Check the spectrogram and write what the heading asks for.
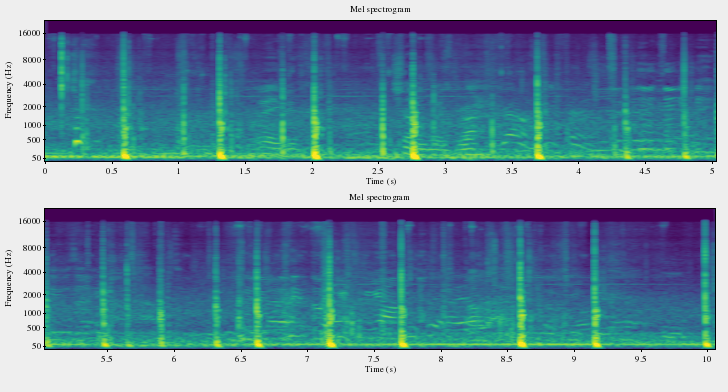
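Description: Basketball being dribbled on an asphalt court: about a dozen sharp bounces, unevenly spaced, roughly one every second or less.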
